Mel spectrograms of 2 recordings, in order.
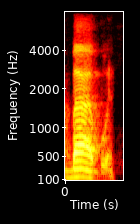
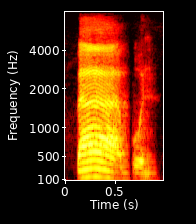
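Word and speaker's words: بَابٌ: Nah, kaidah yang kedua adalah kalau ada huruf mad baik alif, waw, ya, maka tekan pelafalannya di huruf alif, waw, ya. Contohnya apa? Di kata babun. Babun.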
